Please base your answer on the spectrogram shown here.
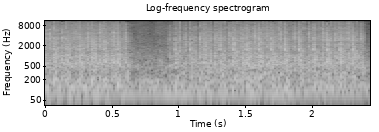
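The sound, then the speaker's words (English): A triple-needle industrial sewing machine in a boot factory stitches rubber boot bottoms to leather uppers. Its loud, rapid mechanical clatter halts briefly, resumes, and then stops near the end. “runs a triple needle sewing machine that stitches the rubber bottoms to the top leather part of the boot”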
